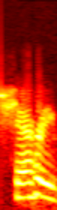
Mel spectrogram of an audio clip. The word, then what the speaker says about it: Shari: Shari is spelled S-H-R-I, not Sherry. I say that because I have a cousin named Sherry. So it's Shari, has been counseling survivors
